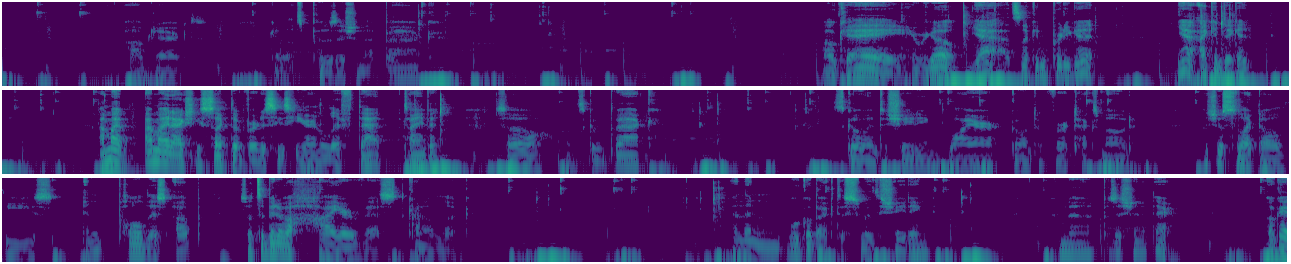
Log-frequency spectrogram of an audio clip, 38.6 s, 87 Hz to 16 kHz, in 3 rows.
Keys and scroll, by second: 12.2 ctrl+z.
